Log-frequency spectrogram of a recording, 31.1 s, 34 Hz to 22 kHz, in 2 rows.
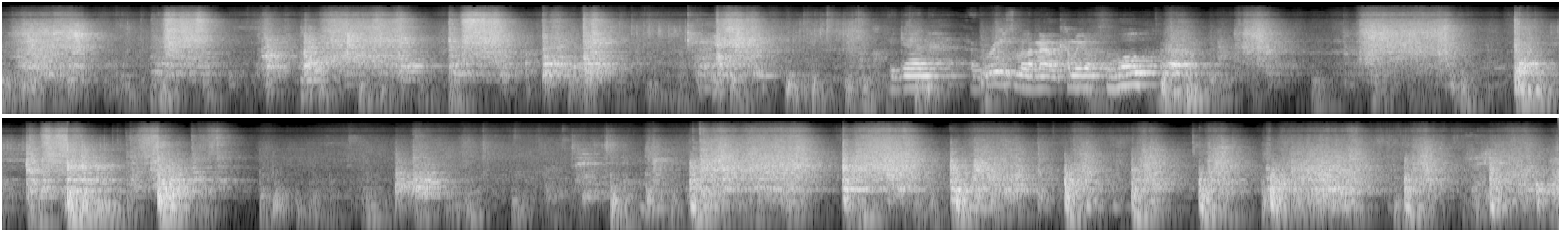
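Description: An 800 mm plastering spatula swept again and again across freshly laid wet plaster, each stroke a separate scraping swish, as the wall is flattened.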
